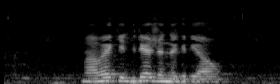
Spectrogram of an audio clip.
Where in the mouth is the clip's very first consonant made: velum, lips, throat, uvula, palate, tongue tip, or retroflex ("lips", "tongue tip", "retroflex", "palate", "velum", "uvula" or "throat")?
lips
